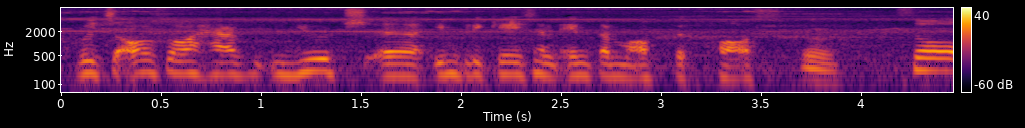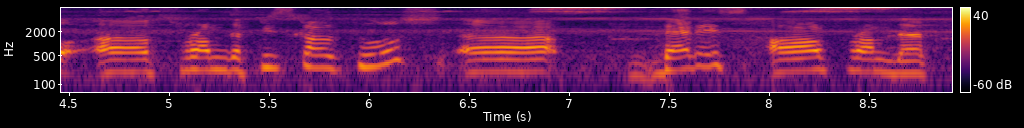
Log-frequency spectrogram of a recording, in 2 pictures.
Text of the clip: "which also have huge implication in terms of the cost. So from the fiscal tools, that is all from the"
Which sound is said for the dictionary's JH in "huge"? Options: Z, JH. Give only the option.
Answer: JH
